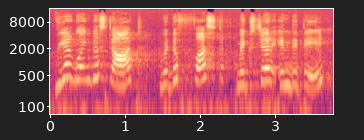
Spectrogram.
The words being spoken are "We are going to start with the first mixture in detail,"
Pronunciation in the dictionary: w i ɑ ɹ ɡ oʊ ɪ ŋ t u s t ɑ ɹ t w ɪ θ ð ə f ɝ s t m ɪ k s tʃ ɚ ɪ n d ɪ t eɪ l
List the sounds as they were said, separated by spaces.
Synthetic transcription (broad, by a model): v i ɑ ɹ ɡ oʊ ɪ ŋ t u s t ɑ ɹ t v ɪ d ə f ɝ s t m ɪ k s tʃ ɚ ɪ n d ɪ t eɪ l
